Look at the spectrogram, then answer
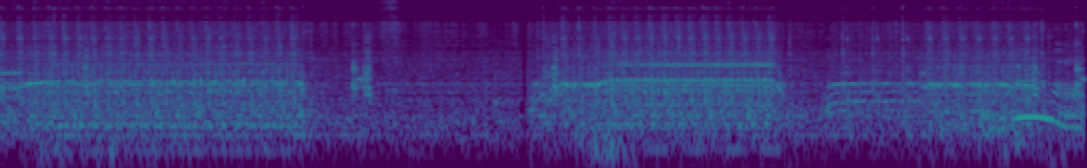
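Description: A domestic sewing machine runs in sustained bursts, stitching along a marked line on fabric past pins for a spooky-themed sew-along project, pausing briefly between runs with a steady mechanical whir, close and loud, as a voice talks over it.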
